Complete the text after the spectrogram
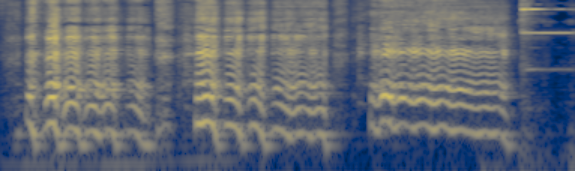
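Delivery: a high, loud disbelieving laugh; incredulous laugh. Real, not acted. Laughs after rant.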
